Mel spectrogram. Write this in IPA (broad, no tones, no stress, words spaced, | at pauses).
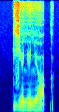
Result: zʲɜlʲʌlʲɒk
